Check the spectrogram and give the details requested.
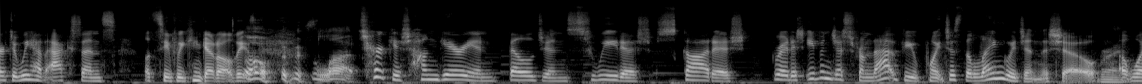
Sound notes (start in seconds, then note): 2.4 chuckles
